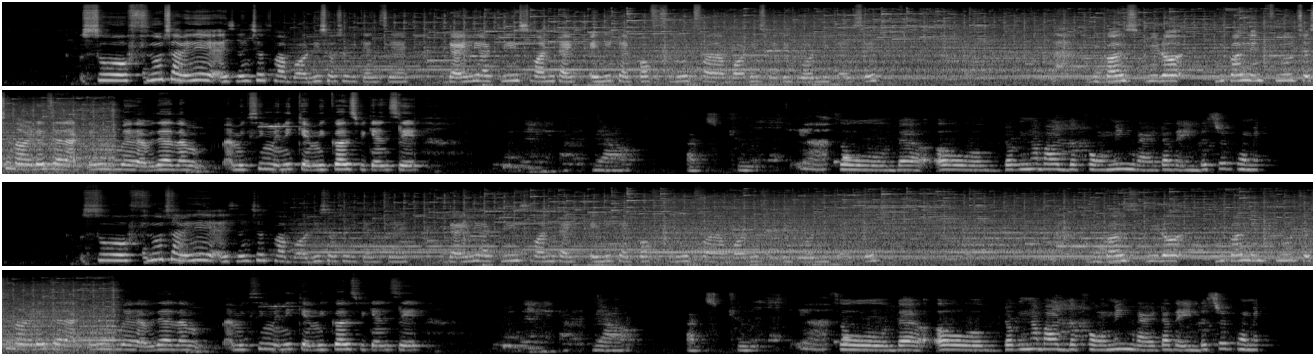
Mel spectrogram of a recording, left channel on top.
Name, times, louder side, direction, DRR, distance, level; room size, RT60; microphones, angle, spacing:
voice 1, 0.8-8.8 10.5-17.5 21.1-21.6, left 4 dB, 70° left, 12 dB, 1.0 m, -24 dB
sound 1, 2.8-14.3, left 1 dB, 10° left, 1.7 m, -28 dB
voice 2, 3.7-4.4 10.8-11.2 18.1-19.5 20.0-20.9 21.5-25.7, right 2 dB, 40° right, 8 dB, 1.7 m, -29 dB
11.5 x 8.2 x 6.5 m, 0.39 s
head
